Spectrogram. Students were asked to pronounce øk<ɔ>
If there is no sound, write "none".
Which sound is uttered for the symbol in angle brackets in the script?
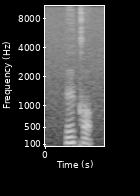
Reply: ɔ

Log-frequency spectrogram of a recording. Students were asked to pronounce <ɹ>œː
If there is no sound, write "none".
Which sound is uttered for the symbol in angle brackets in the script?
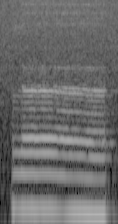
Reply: l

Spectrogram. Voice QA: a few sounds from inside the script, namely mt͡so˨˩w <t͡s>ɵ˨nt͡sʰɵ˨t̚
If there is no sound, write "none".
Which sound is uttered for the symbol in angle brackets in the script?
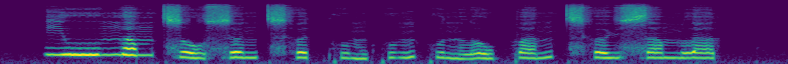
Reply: s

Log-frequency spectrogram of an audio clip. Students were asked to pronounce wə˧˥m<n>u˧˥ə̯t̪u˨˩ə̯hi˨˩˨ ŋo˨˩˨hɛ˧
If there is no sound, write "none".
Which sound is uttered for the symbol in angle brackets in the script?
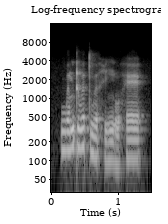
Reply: ʈ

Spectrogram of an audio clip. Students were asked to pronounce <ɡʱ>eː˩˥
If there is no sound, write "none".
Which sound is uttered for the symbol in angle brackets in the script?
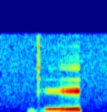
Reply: ɡʱ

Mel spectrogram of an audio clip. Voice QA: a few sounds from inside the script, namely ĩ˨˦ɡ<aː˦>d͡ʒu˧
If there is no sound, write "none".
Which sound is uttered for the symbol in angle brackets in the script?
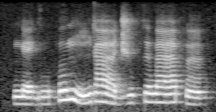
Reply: aː˦˨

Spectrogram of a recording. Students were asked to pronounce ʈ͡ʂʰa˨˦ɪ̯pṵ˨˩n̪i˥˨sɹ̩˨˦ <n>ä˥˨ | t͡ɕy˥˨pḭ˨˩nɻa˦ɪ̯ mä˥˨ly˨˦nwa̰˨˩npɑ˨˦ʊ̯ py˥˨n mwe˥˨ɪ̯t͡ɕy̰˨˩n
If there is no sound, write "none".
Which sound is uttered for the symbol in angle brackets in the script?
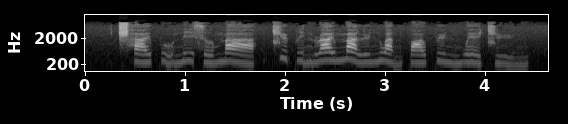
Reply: m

